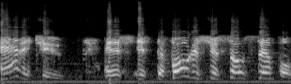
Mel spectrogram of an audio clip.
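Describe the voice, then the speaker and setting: A man talks over noticeable background noise. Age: 60s. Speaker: caller, military veteran. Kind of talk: call-in opinion.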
